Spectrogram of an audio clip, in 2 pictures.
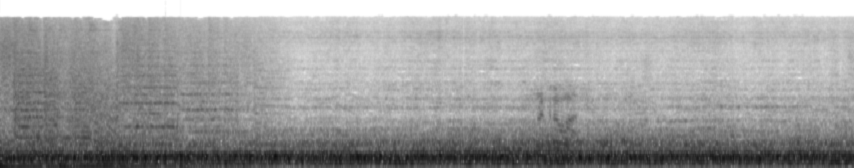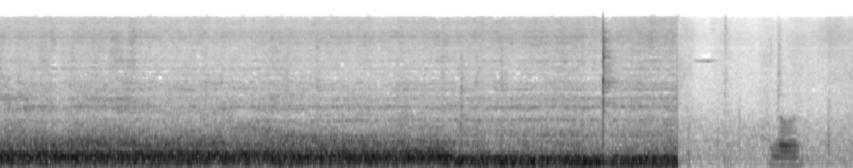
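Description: Gas burner of a homemade foundry furnace running with a steady, low rushing noise. The noise stops abruptly near the end.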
